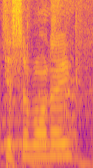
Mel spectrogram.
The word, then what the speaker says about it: Disaronno: This one in the background is by a chap called Disaronno, pretty much like the drink is how it's spelled, Disaronno.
